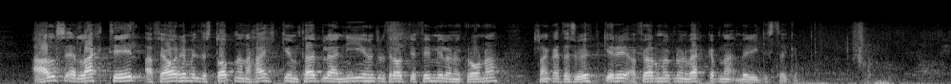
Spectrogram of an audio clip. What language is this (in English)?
Icelandic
